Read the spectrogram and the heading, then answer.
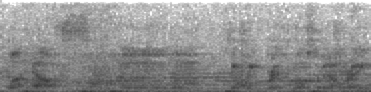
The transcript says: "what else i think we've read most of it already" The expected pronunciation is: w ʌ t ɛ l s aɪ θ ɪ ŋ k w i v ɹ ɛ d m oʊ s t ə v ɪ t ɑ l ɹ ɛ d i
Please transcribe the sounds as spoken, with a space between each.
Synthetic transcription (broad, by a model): w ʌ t ɛ l s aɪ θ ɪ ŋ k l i b ɹ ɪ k m oʊ s t ə v ɪ t l ɹ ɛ d i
